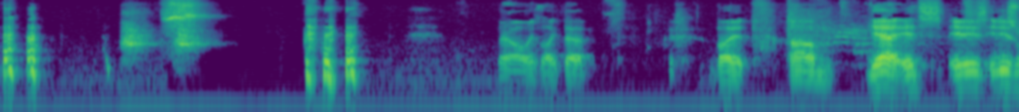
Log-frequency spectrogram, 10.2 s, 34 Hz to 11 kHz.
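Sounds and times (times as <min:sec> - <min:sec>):
puppy yipping and whining: 0:01.2 - 0:02.2
speech: 0:03.2 - 0:03.7, 0:07.3 - 0:10.1.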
